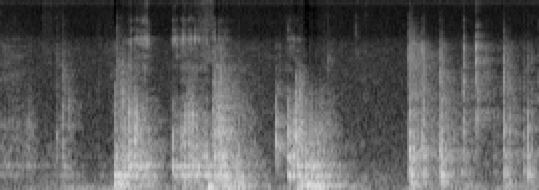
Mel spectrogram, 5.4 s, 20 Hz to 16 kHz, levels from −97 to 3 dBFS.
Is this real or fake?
real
